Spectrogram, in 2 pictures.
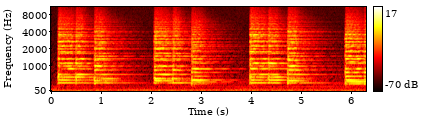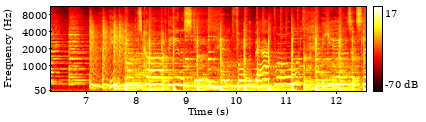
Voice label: Radio Commercials - Beer; Pabst Blue Ribbon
